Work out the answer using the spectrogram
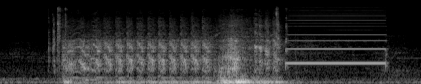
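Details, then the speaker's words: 6.0 Powerstroke diesel: about two seconds of steady cranking, a brief pop as it tries to catch, then it shuts right off; no-start, cause unknown. "it'll crank up and just as it goes to start it'll pop a little bit and it will shut right off"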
